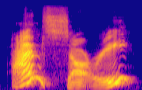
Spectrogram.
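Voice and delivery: slow, loud badger bark. A narrator's reading. Badger turning Little Mouse away, barked. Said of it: "barked Badger".

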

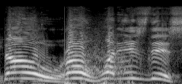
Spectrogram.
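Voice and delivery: high loud cry, then slow disbelief; shocked shout. Real, not acted. Player hugged by a clingy girl, shocked shout. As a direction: scream it as she grabs you. Girl hugs him tightly.

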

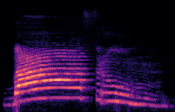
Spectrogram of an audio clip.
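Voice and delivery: Bathroom drawn out with stress on "bath"; model pronunciation. Shown as a demonstration. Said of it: "One more time".

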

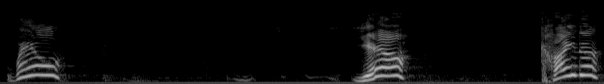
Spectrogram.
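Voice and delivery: high, stretched, squirming answers; evasive Mary. Acted. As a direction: drag each word out, dodging. Mary evading the good-or-bad question.

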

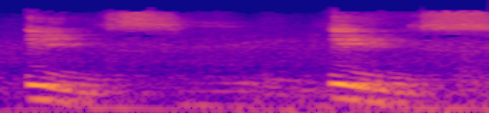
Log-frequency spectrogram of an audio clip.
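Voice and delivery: "is" drawn out with a buzzing z, falling; clear voiced ending. Shown as a demonstration. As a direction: hold "is" slowly to a clear z. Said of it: "Phải đọc ra âm giờ rõ". (đọc "is" kéo dài, rõ âm z)

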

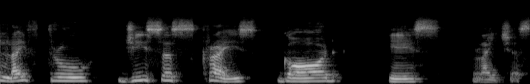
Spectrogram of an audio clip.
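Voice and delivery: slow, deliberate reading, every word weighed. Shown as a demonstration. Pastor reads a paragraph to the congregation, slow and deliberate. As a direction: read it out slowly so they can absorb it. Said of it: "I'm going to read it real slow".

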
